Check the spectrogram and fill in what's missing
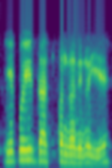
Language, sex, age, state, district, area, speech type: Dogri, male, 30-45, Jammu and Kashmir, Reasi, urban, conversation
